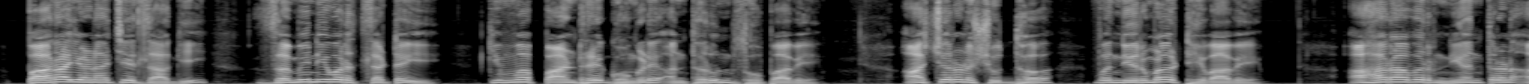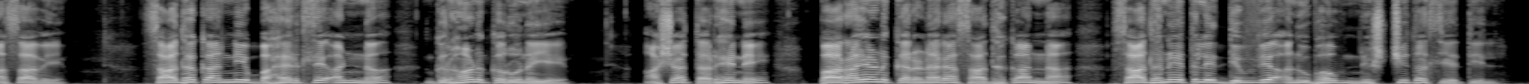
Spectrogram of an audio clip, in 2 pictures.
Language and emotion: Marathi, neutral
